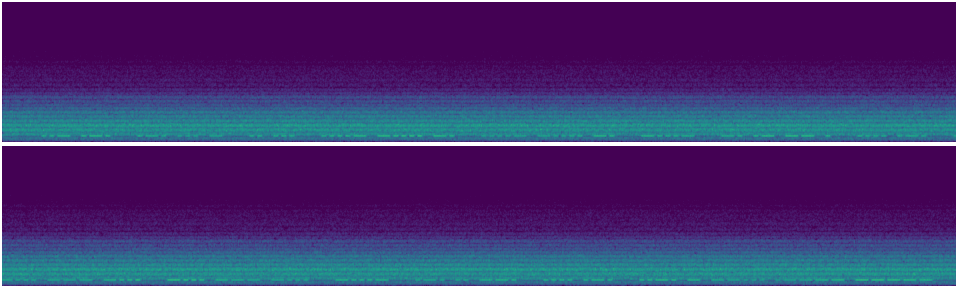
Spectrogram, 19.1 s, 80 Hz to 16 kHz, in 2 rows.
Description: Morse code, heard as a keyed tone, machine-sent, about 30 wpm, 830 Hz, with heavy radio static. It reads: UR RST IS 46N 46N <BT> NAME HR BOB BOB <BT> RIG HR FT710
